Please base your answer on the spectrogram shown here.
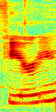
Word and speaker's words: Fieri: Am I pronouncing that right? Fieri?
